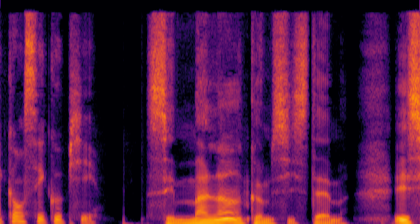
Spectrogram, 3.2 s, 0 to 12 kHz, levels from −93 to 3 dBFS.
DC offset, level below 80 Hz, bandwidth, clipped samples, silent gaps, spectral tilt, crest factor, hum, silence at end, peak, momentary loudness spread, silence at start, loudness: under 0.1%; -40 dBFS; 12 kHz; under 0.1%; none; -4.5 dB/octave; 18 dB; none; 0 s; -4 dBFS; 14 LU; 0.05 s; -22 LUFS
